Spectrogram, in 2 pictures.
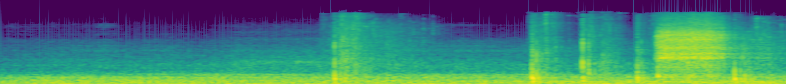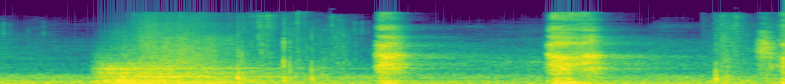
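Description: Armoured footsteps crunch on stone.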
